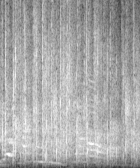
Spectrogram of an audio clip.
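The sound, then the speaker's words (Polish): A group claps in welcome in a steady, dense patter of sharp hand claps lasting the whole moment, with voices and a few high-pitched calls mixed in over the applause. “Witamy cię brawami.”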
